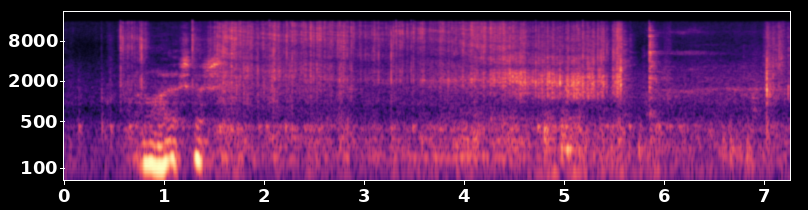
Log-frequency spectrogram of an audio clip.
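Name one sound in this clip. Masking tape peels off paper with a long tearing rasp.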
